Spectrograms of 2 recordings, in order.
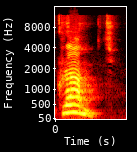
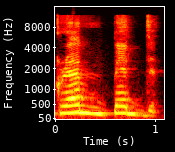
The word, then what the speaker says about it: cramped: Some people would mispronounce this word saying cramped. If you say cramped, like the way most of the Arab people say it, that's incorrect. That's incorrect. It's incorrect because here you pronounce the word cramped in 2 syllables, cramp and bed, and that's incorrect. Yeah. But the correct pronunciation for this cramp, just 1 syllable, cramped.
